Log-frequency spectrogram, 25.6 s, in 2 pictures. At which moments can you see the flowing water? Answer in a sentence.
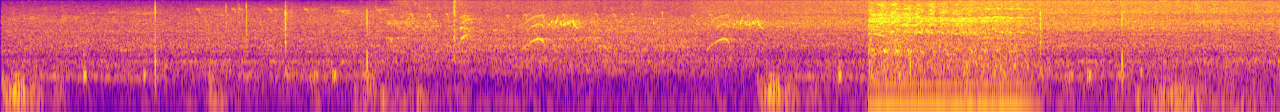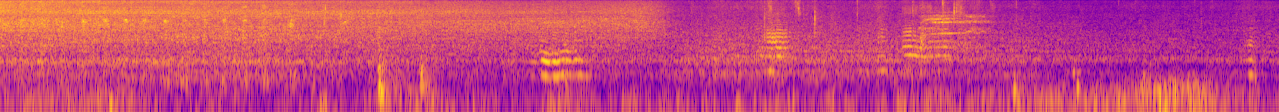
The flowing water can be heard from 0.0 to 19.6 s.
